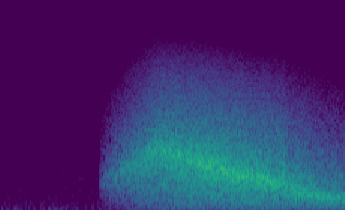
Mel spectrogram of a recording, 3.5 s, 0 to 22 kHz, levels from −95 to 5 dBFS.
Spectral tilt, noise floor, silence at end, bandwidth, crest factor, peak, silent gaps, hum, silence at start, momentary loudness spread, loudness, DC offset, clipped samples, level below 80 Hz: -6.5 dB/octave; -86 dBFS; 0 s; 9.4 kHz; 16 dB; -18 dBFS; none; none; 1.1 s; 12 LU; -34 LUFS; under 0.1%; under 0.1%; -68 dBFS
